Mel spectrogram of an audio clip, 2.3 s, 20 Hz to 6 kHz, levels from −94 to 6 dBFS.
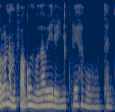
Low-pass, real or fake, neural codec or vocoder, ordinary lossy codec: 5.4 kHz; real; none; none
